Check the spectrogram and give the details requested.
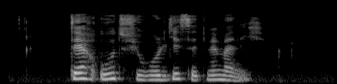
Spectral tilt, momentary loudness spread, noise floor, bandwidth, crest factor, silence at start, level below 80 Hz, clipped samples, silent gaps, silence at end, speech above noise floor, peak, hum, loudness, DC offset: -3 dB/octave; 13 LU; -64 dBFS; 11.5 kHz; 20 dB; 0.7 s; -80 dBFS; under 0.1%; none; 0.75 s; 38 dB; -8 dBFS; none; -26 LUFS; under 0.1%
